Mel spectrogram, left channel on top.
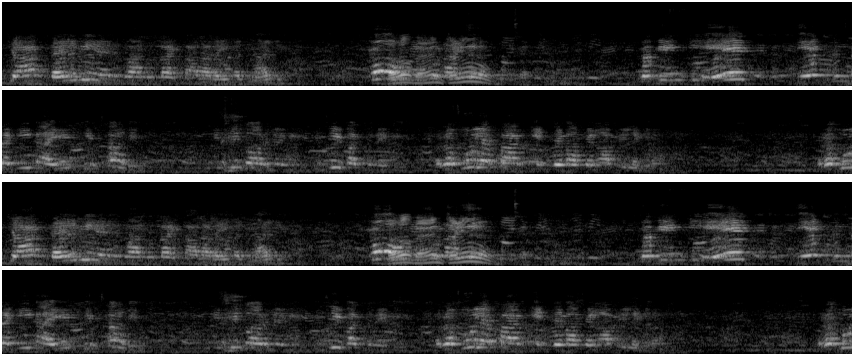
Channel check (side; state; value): both; normal; correlation 0.61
